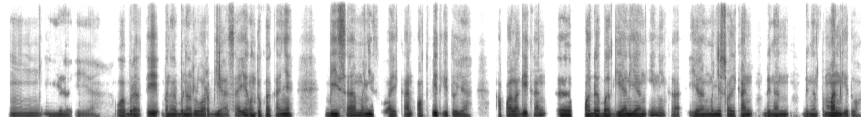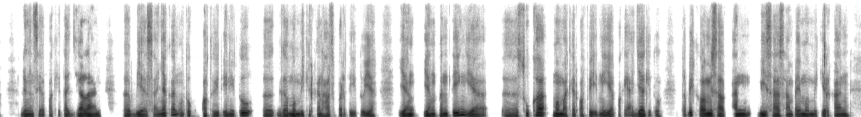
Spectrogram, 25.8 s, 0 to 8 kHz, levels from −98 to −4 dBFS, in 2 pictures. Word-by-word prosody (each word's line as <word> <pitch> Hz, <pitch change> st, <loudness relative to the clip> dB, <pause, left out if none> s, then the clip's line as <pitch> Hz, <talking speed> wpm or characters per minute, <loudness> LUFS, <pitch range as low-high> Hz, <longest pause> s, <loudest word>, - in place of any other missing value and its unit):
Mmm, 140 Hz, +1 st, -6 dB
iya 105 Hz, -2 st, -6 dB, 0.2 s
iya. -, -, -13 dB, 0.4 s
Wah, 115 Hz, -, -1 dB
berarti 110 Hz, +3 st, -2 dB, 0.2 s
benar-benar 115 Hz, -1 st, 0 dB
luar 110 Hz, -1 st, -1 dB
biasa, 105 Hz, -1 st, -5 dB
ya, 160 Hz, -5 st, +1 dB
untuk 130 Hz, -1 st, +1 dB
Kakaknya, 120 Hz, +5 st, +2 dB, 0.5 s
bisa 135 Hz, +5 st, +3 dB
menyesuaikan 120 Hz, -5 st, +1 dB
outfit, 160 Hz, -, +3 dB
gitu, 115 Hz, -2 st, -4 dB
ya. 100 Hz, -1 st, -5 dB, 0.4 s
Apalagi, 110 Hz, +3 st, 0 dB
kan, 80 Hz, +2 st, -5 dB, 0.2 s
eee, 115 Hz, -1 st, +4 dB, 0.2 s
pada 120 Hz, -1 st, +3 dB
bagian 115 Hz, +1 st, +4 dB
yang 115 Hz, -1 st, +4 dB
ini, 170 Hz, -3 st, -3 dB
Kak, -, -, -10 dB
yang 110 Hz, -1 st, 0 dB
menyesuaikan 115 Hz, 0 st, +1 dB, 0.2 s
dengan 110 Hz, -2 st, 0 dB, 0.2 s
dengan 115 Hz, -2 st, -3 dB
teman, 140 Hz, +4 st, +4 dB
gitu, 105 Hz, 0 st, -5 dB, 0.3 s
dengan 110 Hz, -3 st, 0 dB
siapa -, -, -7 dB
kita -, -, -7 dB
jalan. 120 Hz, -2 st, +4 dB, 0.4 s
Eee, 110 Hz, -, 0 dB
biasanya, 115 Hz, +3 st, -1 dB
kan, 180 Hz, +3 st, -2 dB
untuk 125 Hz, -, -5 dB
outfit 120 Hz, -1 st, -4 dB
ini, 115 Hz, -3 st, -1 dB
tuh, 155 Hz, +6 st, +2 dB, 0.2 s
eee, 115 Hz, -1 st, -2 dB
enggak 120 Hz, -5 st, -2 dB
memikirkan 115 Hz, +1 st, -3 dB
hal 115 Hz, -, -2 dB
seperti -, -, -8 dB
itu, -, -, -5 dB
ya? 110 Hz, -, -6 dB, 0.3 s
Yang 120 Hz, -2 st, +4 dB, 0.2 s
yang 120 Hz, -1 st, +3 dB
penting, 145 Hz, +8 st, +4 dB
ya, 110 Hz, -3 st, +1 dB, 0.3 s
eee, 115 Hz, -1 st, -4 dB
suka 150 Hz, +2 st, +3 dB
memakai 120 Hz, -2 st, +3 dB
outfit 120 Hz, 0 st, -3 dB
ini, 135 Hz, 0 st, +1 dB
ya, -, -, -10 dB
pakai -, -, -12 dB
aja, 120 Hz, 0 st, +4 dB
gitu. 105 Hz, -1 st, -5 dB, 0.3 s
Tapi, 160 Hz, -, -1 dB
kalau 130 Hz, -6 st, +2 dB
misalkan 120 Hz, -1 st, +3 dB
bisa 120 Hz, -2 st, +1 dB
sampai 115 Hz, 0 st, -3 dB
memikirkan 115 Hz, 0 st, -1 dB
115 Hz, 155 wpm, -22 LUFS, 110-125 Hz, 0.5 s, eee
